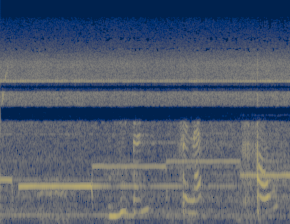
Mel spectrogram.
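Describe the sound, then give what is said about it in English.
A shortwave station broadcasts a short chunk of music: a tinny melody of a few sustained electronic notes through crackly shortwave radio static, with steady whining carrier tones humming underneath throughout. “Some broadcast little chunks of music.”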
